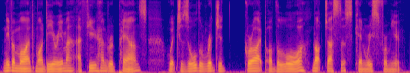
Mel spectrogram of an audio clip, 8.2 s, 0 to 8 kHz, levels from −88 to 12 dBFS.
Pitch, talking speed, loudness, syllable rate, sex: 100 Hz, 175 wpm, -18 LUFS, 4.4 syllables/s, male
